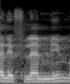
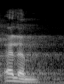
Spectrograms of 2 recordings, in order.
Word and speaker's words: الم: يعني لما بشوف ألف لام ميم ما بقرأهاش ألم زي ما بقرأ في أي موطن في القرآن، خلاص؟ ما بقولش ألر، لا، بنطق كل حرف ايه؟ وحده، بقطعه عما بعده.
